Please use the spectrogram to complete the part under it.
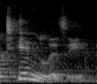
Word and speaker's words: Thin Lizzy: Or Tin Lizzy, as they're known. That's how you officially pronounce their name. – I read about them today. They're an Irish rock group. – That's why you say Tin Lizzy. – Tin Lizzy. – Mm-hmm. Instead of Finn.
